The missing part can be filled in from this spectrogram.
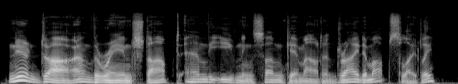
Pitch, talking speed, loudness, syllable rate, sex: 100 Hz, 210 wpm, -18 LUFS, 4.7 syllables/s, male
